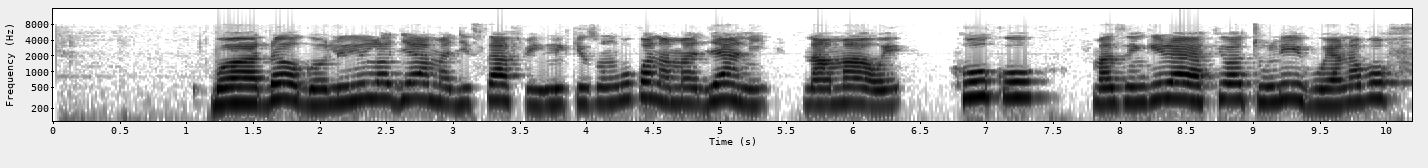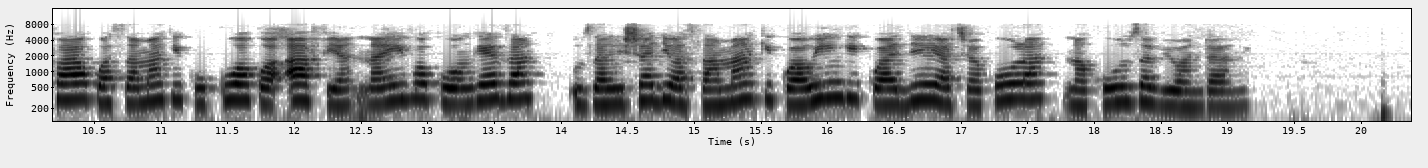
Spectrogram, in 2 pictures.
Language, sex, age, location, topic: Swahili, female, 25-35, Dar es Salaam, agriculture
